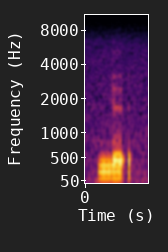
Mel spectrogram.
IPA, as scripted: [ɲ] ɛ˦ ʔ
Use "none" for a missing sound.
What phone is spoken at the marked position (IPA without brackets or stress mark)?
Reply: ɲ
